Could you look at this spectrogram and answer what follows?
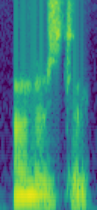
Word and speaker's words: understood: understood understood okay so double O in English is pronounced like a long u right so that's understood okay so when you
